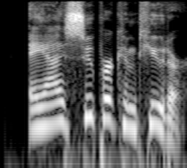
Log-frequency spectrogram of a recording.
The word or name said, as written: AI supercomputer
